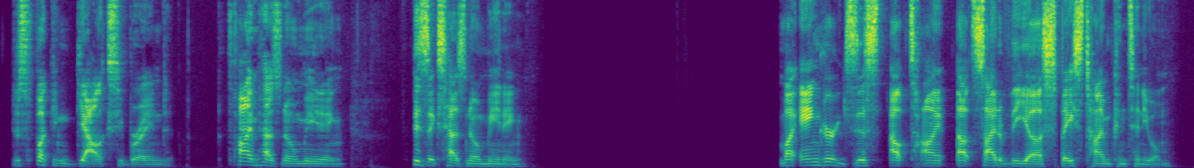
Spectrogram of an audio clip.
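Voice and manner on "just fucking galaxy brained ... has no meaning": ordinary delivery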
